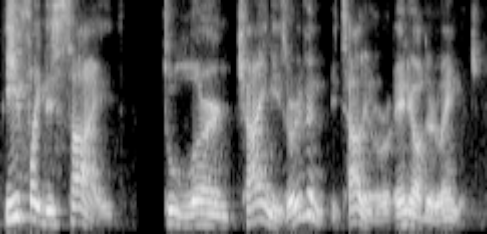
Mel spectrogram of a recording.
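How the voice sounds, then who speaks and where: A man's voice: medium pitch, very animated, normal speed. A man whose first language is Portuguese, talking earnestly as a podcast guest, with some non-native phrasing. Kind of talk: casual interview talk.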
